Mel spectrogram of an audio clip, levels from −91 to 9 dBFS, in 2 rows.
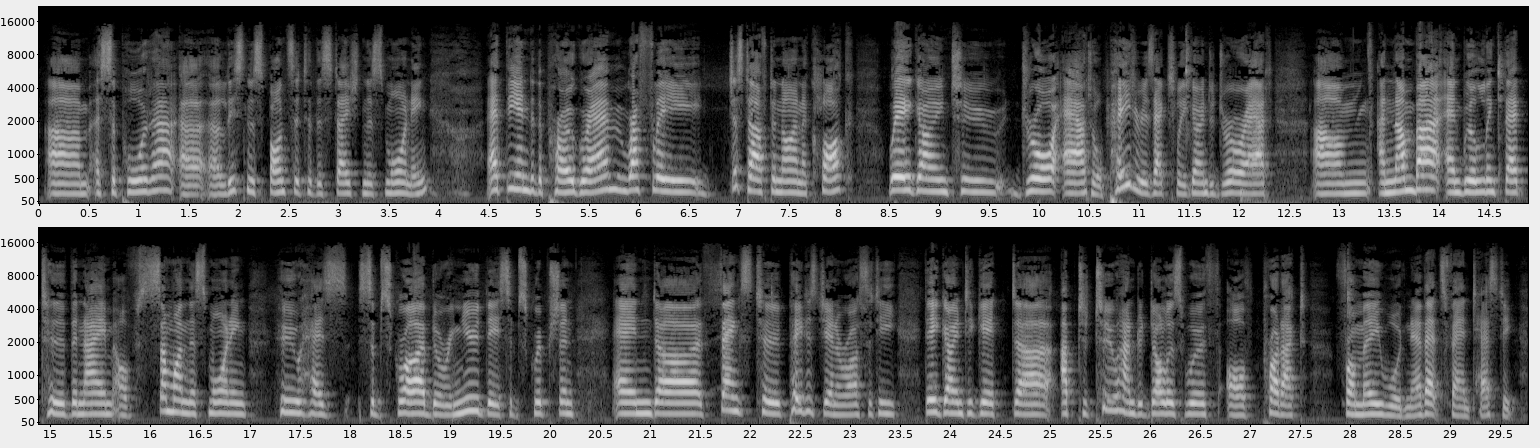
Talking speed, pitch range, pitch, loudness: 160 wpm, 210-240 Hz, 220 Hz, -19 LUFS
